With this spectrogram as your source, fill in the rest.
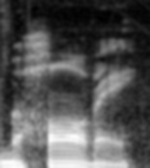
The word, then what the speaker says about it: Mojave: the campaign and at the battle of the mojave is how you pronounce that are you ready to see him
